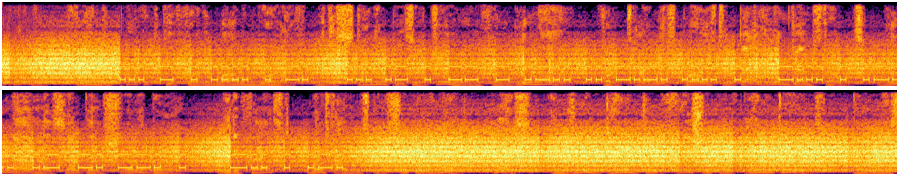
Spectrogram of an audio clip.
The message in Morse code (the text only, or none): STEHEN SAEMTLICHE BELANGE DER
